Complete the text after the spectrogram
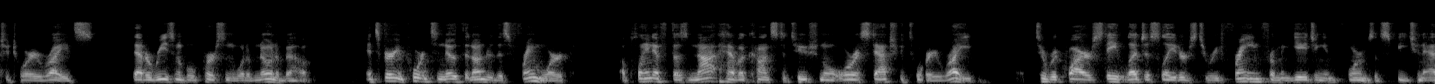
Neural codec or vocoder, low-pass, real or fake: codec, 16 kHz, 0.9 kbps, LongCat-Audio-Codec; 7.2 kHz; fake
